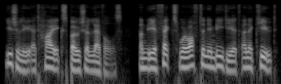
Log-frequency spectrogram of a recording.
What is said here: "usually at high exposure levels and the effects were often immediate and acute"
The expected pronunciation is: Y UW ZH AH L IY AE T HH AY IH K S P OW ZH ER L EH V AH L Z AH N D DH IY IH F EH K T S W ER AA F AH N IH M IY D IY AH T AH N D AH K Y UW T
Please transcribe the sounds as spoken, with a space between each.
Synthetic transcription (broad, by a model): Y UW ZH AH L IY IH T HH AY IH K S P OW ZH ER L EH V AH L Z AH N DH IY IH F EH K T S W ER AA F AH N IH M IY D IY AH T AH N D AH K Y UW T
